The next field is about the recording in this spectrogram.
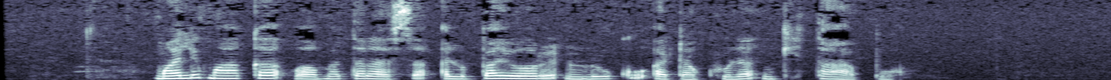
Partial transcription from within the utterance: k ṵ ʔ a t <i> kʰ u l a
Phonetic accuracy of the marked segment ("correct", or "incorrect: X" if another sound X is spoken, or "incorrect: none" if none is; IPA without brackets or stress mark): incorrect: a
